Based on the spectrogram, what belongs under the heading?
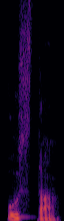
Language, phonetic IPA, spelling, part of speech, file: Polish, [ˈusta], usta, noun, Pl-usta.ogg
